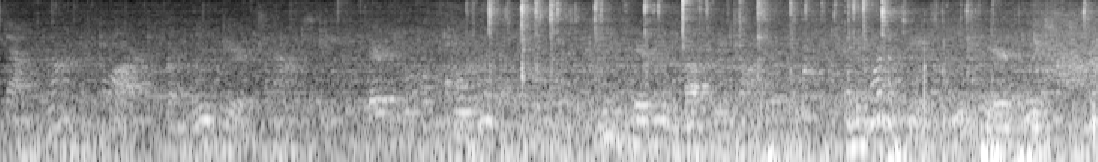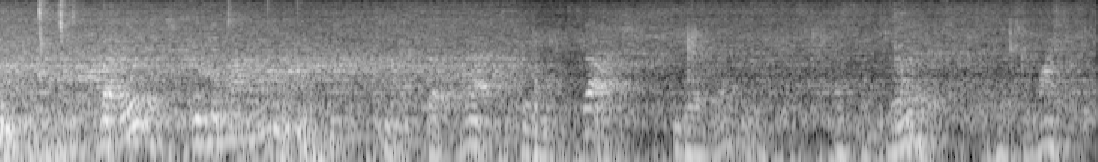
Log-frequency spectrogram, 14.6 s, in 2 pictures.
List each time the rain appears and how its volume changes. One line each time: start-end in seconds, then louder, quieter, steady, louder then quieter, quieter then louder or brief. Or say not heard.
0.0-14.5 louder then quieter.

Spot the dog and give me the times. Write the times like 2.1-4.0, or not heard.
not heard.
